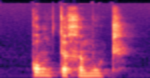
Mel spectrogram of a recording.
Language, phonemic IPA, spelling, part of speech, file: Dutch, /ˈkɔmt təɣəˈmut/, komt tegemoet, verb, Nl-komt tegemoet.ogg
- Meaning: inflection of tegemoetkomen: 1. second/third-person singular present indicative 2. plural imperative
